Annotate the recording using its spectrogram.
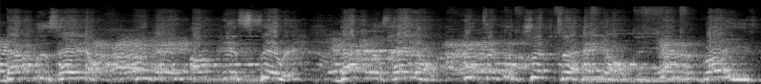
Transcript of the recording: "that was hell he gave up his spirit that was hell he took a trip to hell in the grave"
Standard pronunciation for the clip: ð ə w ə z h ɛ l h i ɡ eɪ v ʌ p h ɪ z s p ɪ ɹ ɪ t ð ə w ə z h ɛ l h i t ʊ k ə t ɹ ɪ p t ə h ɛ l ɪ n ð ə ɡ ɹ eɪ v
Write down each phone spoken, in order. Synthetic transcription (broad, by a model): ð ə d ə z h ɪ l h i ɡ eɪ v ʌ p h ɪ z s p ɪ ɹ ɪ t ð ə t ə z h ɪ l h i t ʊ k ə t ɹ ɪ p t ə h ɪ l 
